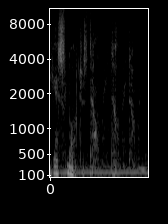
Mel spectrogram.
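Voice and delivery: hushed, breathy yes to the Lord; a believer breathing yes to God; whispered eager reply. Pretend.

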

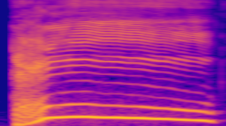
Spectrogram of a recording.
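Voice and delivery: high, long gull screech; seagull cry. A narrator's reading. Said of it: "schreit sie laut".

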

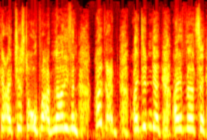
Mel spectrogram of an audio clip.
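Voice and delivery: high, sputtering protest; trying to get a word in; flustered dad. Retold or imitated. Dad interrupted by his kids, high flustered sputter.

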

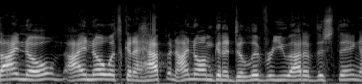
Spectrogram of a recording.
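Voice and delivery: loud, fervent assurance, fast at the end; God's loud promise. Acted. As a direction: proclaim it boldly like God promising rescue. God speaks, promising deliverance.

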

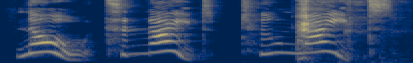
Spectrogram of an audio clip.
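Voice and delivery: high, loud demanding tonight; insistent cry. Acted. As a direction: stamp it out, she won't wait. Jane insists he tell her.

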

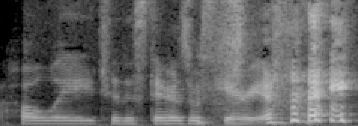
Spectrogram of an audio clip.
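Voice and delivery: breaks into a laugh at the end; a real laugh escapes mid-sentence. Real, not acted. Recalling the scary hallway from childhood, laughing.

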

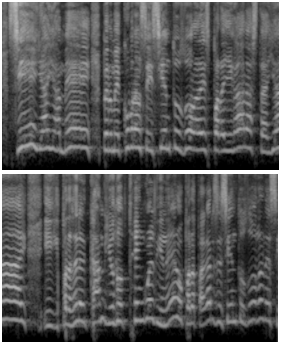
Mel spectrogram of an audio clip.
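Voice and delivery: very high, wailing complaint; mock a desperate customer's tearful whine; retold crying woman. Crying woman tells the instructor she lacks the money, imitated high wail. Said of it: "Y llora y llora la señora".

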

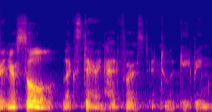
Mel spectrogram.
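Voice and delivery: dramatic hushed whisper. Pretend. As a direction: deliver like a spooky quote. Mock-dramatic whispered quote.

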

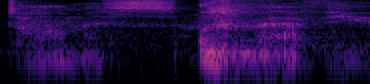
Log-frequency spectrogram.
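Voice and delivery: slow, creepy whispered name; sketchy whisper. Pretend. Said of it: "That's so sketchy".

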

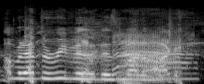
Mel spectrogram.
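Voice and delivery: loud, high mock shout; imitating Steve Austin. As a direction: yell it like the cold hit you. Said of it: "Listen, listen to him".

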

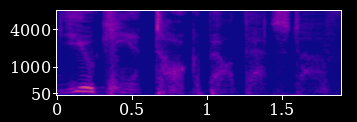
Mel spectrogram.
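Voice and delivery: hushed whisper, voice dropped away; whispered warning. Retold or imitated. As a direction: whisper it like a secret rebuke. Guy warning speaker after booth.

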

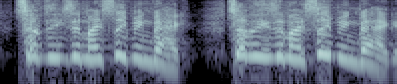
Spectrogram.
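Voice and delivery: high, loud, fast terrified yelling; frantic child shrieking for his parents; panicked scream. Retold or imitated. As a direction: scream it like a scared kid fleeing the sleeping bag. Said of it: "and I'm like".

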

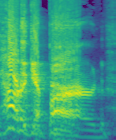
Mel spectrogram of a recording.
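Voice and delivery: loud, drawn-out movie freak-out shout; Nicolas Cage screaming. Acted. Host quotes actor raging with a doll, imitated scream. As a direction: bellow it slowly, hammed up. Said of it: "holding a, a, a doll and screaming".

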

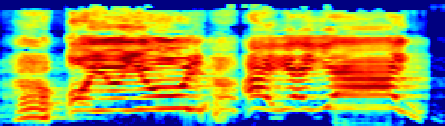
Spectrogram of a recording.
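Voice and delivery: very high, loud acted yelping; cried-out yelps. A narrator's reading. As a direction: yelp like a burnt cartoon wolf. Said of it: "crie le loup". (cris de douleur joués, très aigus)

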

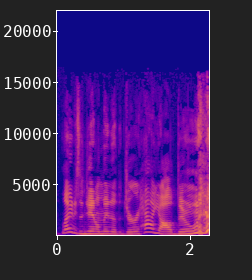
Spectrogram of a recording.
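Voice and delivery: a Southern lawyer greeting the jury. Retold or imitated. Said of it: "in the South we go".

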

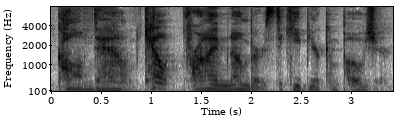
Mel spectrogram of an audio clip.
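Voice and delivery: hushed whisper, calming himself; whispered inner thoughts. Acted. The priest whispers to himself amid the frogs. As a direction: whisper it to yourself to stay calm.

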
